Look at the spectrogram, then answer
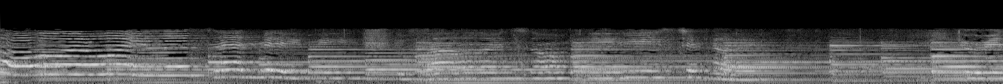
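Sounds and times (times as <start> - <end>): woman singing slow song: 0.0 - 7.7, 9.6 - 10.0
musical accompaniment: 0.0 - 10.0.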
